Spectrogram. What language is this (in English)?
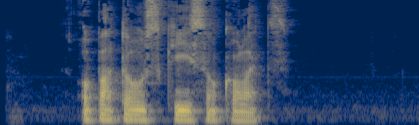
Slovak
